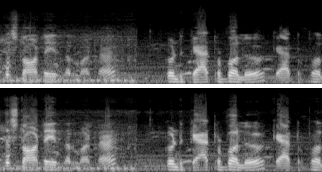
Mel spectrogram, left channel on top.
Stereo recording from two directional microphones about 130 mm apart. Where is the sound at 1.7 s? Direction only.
15° left (ahead or behind).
